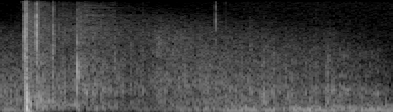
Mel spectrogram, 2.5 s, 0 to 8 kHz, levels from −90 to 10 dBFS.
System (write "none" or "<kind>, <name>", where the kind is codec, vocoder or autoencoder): none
